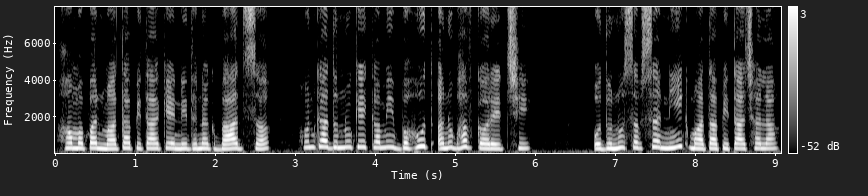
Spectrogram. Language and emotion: Maithili, sad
